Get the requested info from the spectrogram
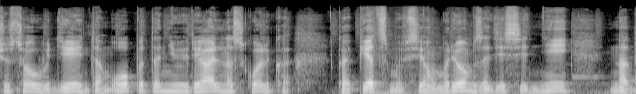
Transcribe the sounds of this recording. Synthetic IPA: t͡ʃɪsovɨjdʲenʲt̪amo̞pɨt̪ənʲɪɾʲɪalʲnəsko̞lʲkʰə̰ | kɐpʲe̞t̪smɨ̰fsʲeʊmɾʲo̞mzɐdʲesʲɪt̚ʲdʲnʲejnɐd̪

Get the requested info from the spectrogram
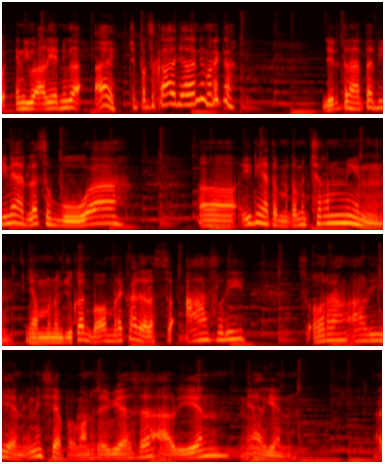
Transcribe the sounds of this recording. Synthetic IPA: inid͡ʒuɡaːliɛnd͡ʒuɡaəht͡ʃəpət̪səkalid͡ʒalanɲaməɾeka | d͡ʒadit̪ərɲat̪adiːniadalahsəbuah | əiniat̪əmant̪əmat͡ʃərmɪnjaŋmənuɲd͡ʒukanbaɦwaməɾekaːdalahsəʔasli | sə̰oɾaŋaliɛninisiapamanusiabiasaʔa̰liɛninialiɛ̰n̰

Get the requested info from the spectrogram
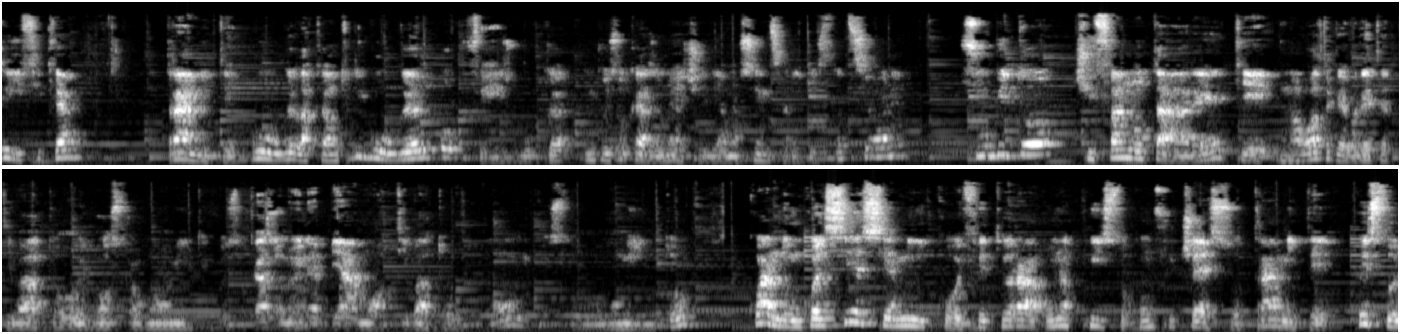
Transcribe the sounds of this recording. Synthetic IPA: ɾiːfika | t̪ɾaːmit̪eɡuɡlakːaunt̪od̪iɡuːɡelofɛjzbukiŋkwest̪okaːzonojat͡ʃːed̪jaːmosɛnt̪saɾed͡ʒist̪ɾat̪sːjoːni | suːbit̪ot͡ʃifanːot̪aːɾekʰeunavɔlt̪akeavɾeːt̪eat̪ːivaːt̪oilvɔst̪ɾoabonament̪oiŋkwest̪okaːzonojneabːjaːmoat̪ːivaːt̪ouːnoiŋkwest̪omoment̪o | kwand̪ouŋkwalsiasiamiːkoefːet̪ːueɾaʔunakːwist̪okonsut͡ʃːɛsːot̪ɾaːmit̪ekwest̪o

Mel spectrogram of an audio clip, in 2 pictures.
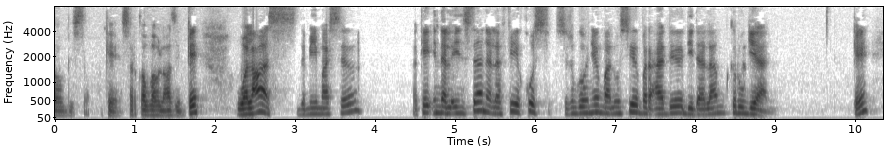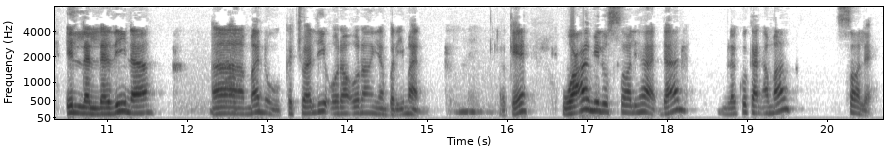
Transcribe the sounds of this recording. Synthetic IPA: abisa̰okesarkalːahulʕazimokewalʕasdəmimasə | ʔokeʔinːalinsanalafiqʊssəsuŋɡʊhɲamanũsiabəradadidalamkəɾuɡian | oke | ʔɪlːalːaðiːna | ʔamanukət͡ʃualiʔoɾaŋoɾaŋjaŋbəɾimãn | ʔo̰ke | waʕamiluasˤːɑliɦat̪̚dan | məlakukanamal | sˤɑlɪ̰h

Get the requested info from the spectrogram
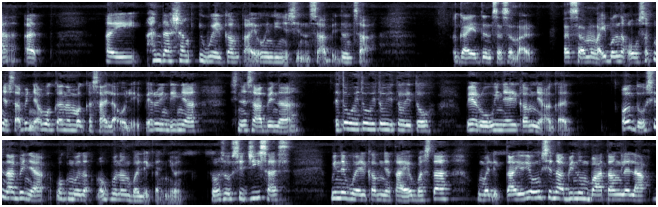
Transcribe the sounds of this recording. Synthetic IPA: ʔɐt̪̚ | ʔɐjhɐnd̪aʃɐŋɪwɛlkɐmt̪a̰ːjo̰hɪnd̪iɲa̰sɪ̰na̰ːsa̰ːbɪ̰d̪ʊnsɐ̰ | ɡaːjɐd̪ʊnsɐsɐma̰ | sɐmɐŋaʔɪbaŋnɐkɐʔuːsɐp̚ɲasa̰ːbɪɲa̰wɐɡ̚kɐnɐŋmɐɡ̚kɐsaːlɐ̰ʔo̰lɛ̰pɛːɾo̞hɪnd̪iːɲasɪnaːsaːbɪnɐ | ʔɛt̪o̞ʔɛt̪o̞ʔɛt̪o̞ʔɛt̪oʔɛt̪o̞ | pɛːɾo̞wɪnɛlkɐmɲa̰ʔɐ̰ɡa̰d̪̚ | ʔoːd̪osɪnaːbɪɲawɐɡ̚monɐwʔɐ̰ɡ̚monɐŋbɐlɪ̰kɐ̰njo̰nː | ososɪd͡ʒiːsɐs | wɪnɛwɛlkɐmɲat̪aːjo̞bɐst̪ɐbʊmɐlɪk̚t̪aːjo̞jʊŋsɪnaːbɪnʊŋbaːt̪ɐŋlɐlaːk

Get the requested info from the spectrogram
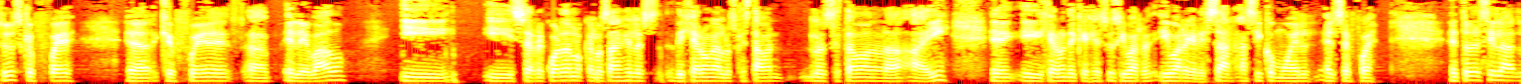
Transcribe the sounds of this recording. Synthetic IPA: suskefwe̞ake̞fwe̞aele̞βað̞o̞ | iː | se̞re̞kwe̞ɾðanlo̞ke̞lo̞saŋxe̞le̞sðixe̞ɾo̞nalo̞skest̪aβanloskest̪aβanaaieiðixe̞ɾo̞nd̪e̞ke̞xe̞susiβaeiβaːre̞ɣɾe̞saɾasiko̞mo̞e̞le̞lse̞fwe̞ | ent̪o̞nse̞sːila

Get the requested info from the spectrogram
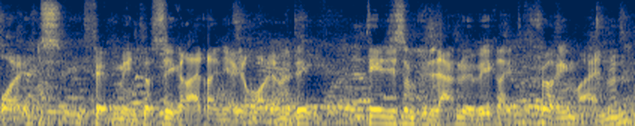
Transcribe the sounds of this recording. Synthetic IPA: ʁɒɪ̰̥ | fem̰me̝nd̥ʁɐsiɡ̥ɑʁad̥ɐenjɑʁɒɪ̰mend̥e | d̥e̝æɐlisɒ̽md̥e̝lɑ̈ŋlø̰ːb̥əe̝ɡ̥ʁɛɡ̥̚d̥ifɶɐ̰heŋ̰mɑ̈ɪnme

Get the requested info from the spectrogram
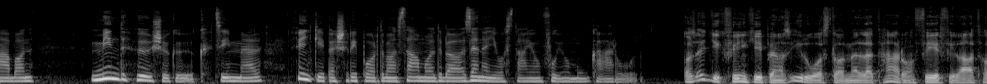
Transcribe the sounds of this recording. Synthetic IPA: aːbɒn | mind̪høːʃøkø̰ːkt̪siːmːɛl | feːɲkeːpɛʃripo̞rd̪bɒnsaːmo̞ld̪bɛɒzɛnɛjio̞st̪aːjo̞ɱfojoːmuŋkaːɾo̰ːl | ɒzɛɟːikfeːɲkeːpɛnɒziːɾoːɒst̪ɒlmɛlːɛt̪haːɾo̞ɱfeːrfilaːt̪hɒ

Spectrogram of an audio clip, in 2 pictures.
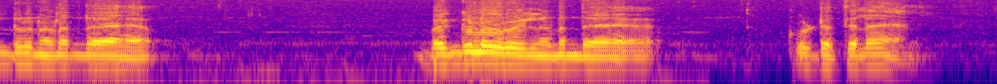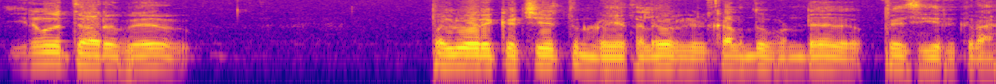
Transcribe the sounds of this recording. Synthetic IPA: ndrɯnɐɽɐnd̪ɐ | bɛŋɡɐɭoːɾɐɭɪlnɐɽɐnd̪ɐ | kuːʈːɐt̪ːɪlɐ | ɪɾɯbɐt̪ːaːɾɯpeːɾ | pɐlʋeːɾɐkːɐʈt͡ʃːɪjɐt̪ːɪnɯɽɐjɐt̪ɐlɐɪʋɐɾɣɐɭkɐɭɐnd̪ɯkɔɳɖɯpeːsɪjɪɾɯkːɪɾaːŋɡɐ

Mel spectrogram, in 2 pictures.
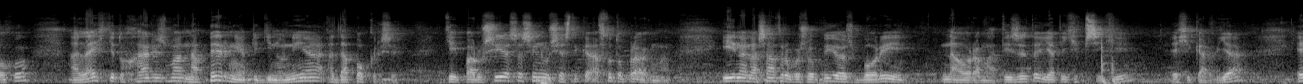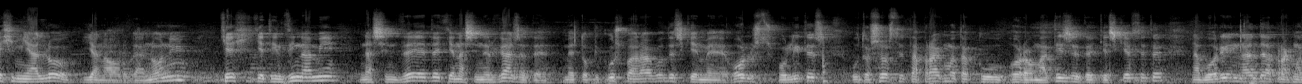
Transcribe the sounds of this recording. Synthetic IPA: o̞xo̞ | ɐlɐe̞çice̞t̪o̞xɐɾizmɐnɐpe̞ɾniɐpot̪iɟino̞niɐːnd̪ɐpo̞kɾisi | ce̞ipɐɾusiɐsɐsineusiɐst̪ikɐ̰ːft̪o̞t̪o̞pɾɐɣmɐ̰ | ineenɐsɐnθɾo̞po̞so̞ːpio̞zbo̞ɾi | nɐo̞ɾɐmɐt̪ize̞t̪e̞ʝɐt̪ieçipsiçi | e̞çikɐɾðʝɐ | e̞çimɲɐlo̞ʝɐnɐo̞ɾɣɐno̞ni | cee̞çice̞t̪inðinɐmi | nɐsinðe̞ːt̪e̞ce̞nɐsine̞ɾɣɐze̞t̪e̞me̞t̪o̞pikuspɐɾɐɣo̞nd̪e̞sce̞me̞o̞lust̪u̥spo̞lit̪e̞s | ut̪o̞so̞st̪e̞t̪ɐpɾɐɣmɐt̪ɐpuo̞ɾɐmɐt̪ize̞t̪e̞ce̞sce̞fθe̞t̪e̞ | nɐbo̞ɾinɐɐnd̪ɐpɾɐɣmɐ

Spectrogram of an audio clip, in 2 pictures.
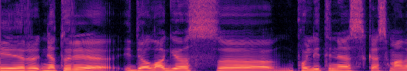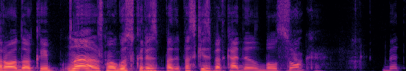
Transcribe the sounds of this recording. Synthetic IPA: ɪrnʲɛt̪ʊɾʲɪɪd̪ʲɛoːlˠoːɡʲɪjoːs | poːlʲiːt̪ʲɪnʲeːskɐsmɐnɾoːd̪oːkɐɪpnɐʒmoːɡʊskʊɾʲɪspɐpɐsɐ̥kʲiːsbʲɛt̪kɑːd̪ʲeːlˠbɐlˠsuː | bʲɛt̪

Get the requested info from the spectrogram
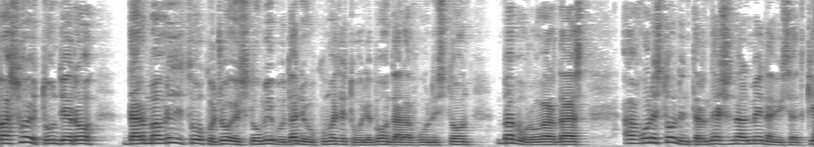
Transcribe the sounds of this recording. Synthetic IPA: bashɔit̪und̪eɾɔ | d̪aɾmavɾid̪it̪ʰɔkud͡ʒɔislɔmibud̪anihukumat̪it̪ʰɔlibɔnd̪aɾafʁɔnist̪ɔn | babɔɾɔvaɾd̪aːst̪ | afʁɔnist̪ɔnint̪e̞ɾneʃ̬nalme̞navisad̪ki

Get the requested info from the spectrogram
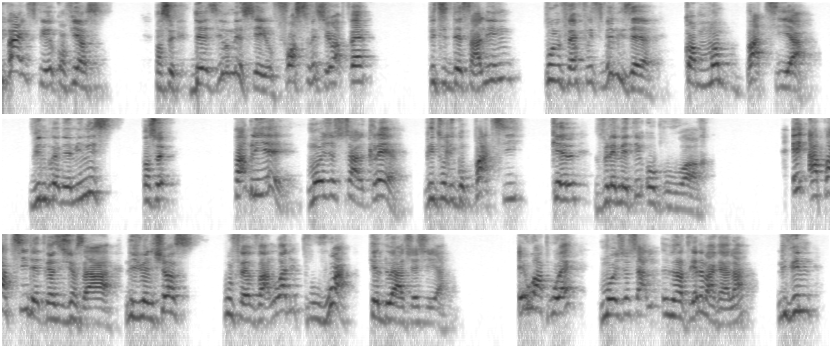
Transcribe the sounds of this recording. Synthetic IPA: lipaɛ̃spiʁekɔ̃fjɑ̃s | paʁs̬kød̪eziʁmesjejofɔsmesjøapfɛ | pitit̪̚d̪esalin | pulfɛfʁitsbelizɛʁ | kɔmːãbpatia | vinpʁemjeminist̪ | paʁskø | pablijemɔ̃ʒẽsu̥salklɛʁ | lit̪̬uliɡɔ̃pati | kelvlemet̪eʔopuvwa̰ʁ | eʔapaʁt̪idɛt̪ʁɑ̃zis̬jɔ̃s̬aliʒwɛ̃nʃɑ̃s | pulfɛvalwadɛpuvwakeld̪wɛalʃɛʃ̬ea̰ | euapwɛ | moiʒɑ̃salɑ̃t̪ʁenãbaɡajla | livin

